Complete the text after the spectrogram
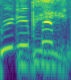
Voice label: voice fun character cute cartoon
